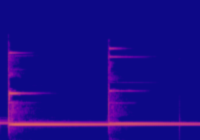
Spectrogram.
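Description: Two high, bell-like chime notes, one at the start and one about a second in, each ringing on and fading slowly, with a faint tick near the end.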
